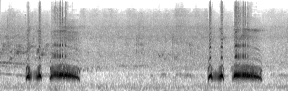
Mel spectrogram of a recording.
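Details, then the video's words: Decoy dove kept to lure wild doves, cooing: two quick clipped notes followed by a long rolling low coo, the phrase given twice about three and a half seconds apart, quiet background between. "นกต่อ เสียงนกต่อ"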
